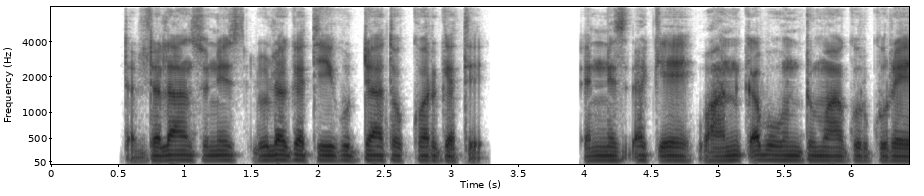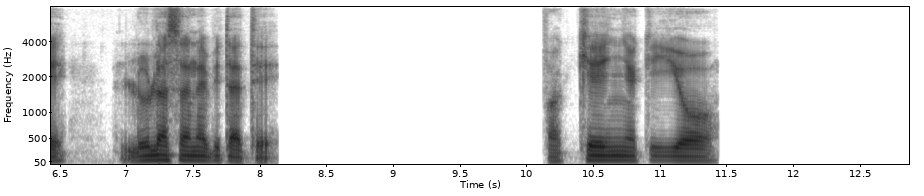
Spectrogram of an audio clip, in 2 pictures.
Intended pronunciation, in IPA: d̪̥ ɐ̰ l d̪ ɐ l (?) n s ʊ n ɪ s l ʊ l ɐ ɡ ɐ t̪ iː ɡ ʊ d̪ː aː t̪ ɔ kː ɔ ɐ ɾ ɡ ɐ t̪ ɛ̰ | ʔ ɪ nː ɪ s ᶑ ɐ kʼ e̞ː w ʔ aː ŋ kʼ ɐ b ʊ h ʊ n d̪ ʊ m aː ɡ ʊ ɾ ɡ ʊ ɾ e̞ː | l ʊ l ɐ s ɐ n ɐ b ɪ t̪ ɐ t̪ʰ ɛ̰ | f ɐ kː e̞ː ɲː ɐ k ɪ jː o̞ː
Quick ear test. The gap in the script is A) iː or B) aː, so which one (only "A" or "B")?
B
